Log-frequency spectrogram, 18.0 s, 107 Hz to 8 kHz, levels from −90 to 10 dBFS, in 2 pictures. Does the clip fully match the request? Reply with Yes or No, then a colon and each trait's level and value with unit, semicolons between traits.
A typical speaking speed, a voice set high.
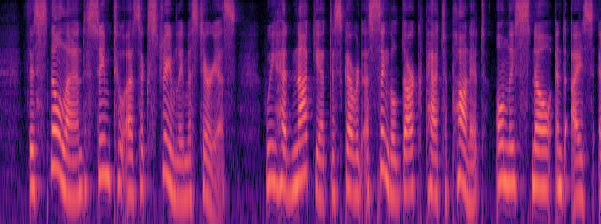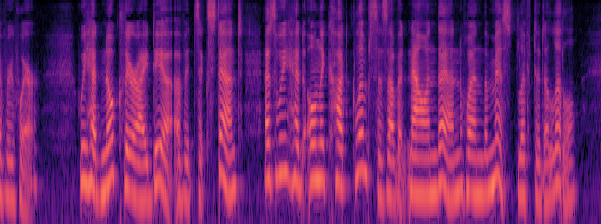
Yes: average, 165 wpm; high, 215 Hz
